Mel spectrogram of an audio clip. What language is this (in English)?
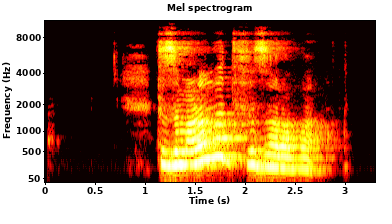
Kabyle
